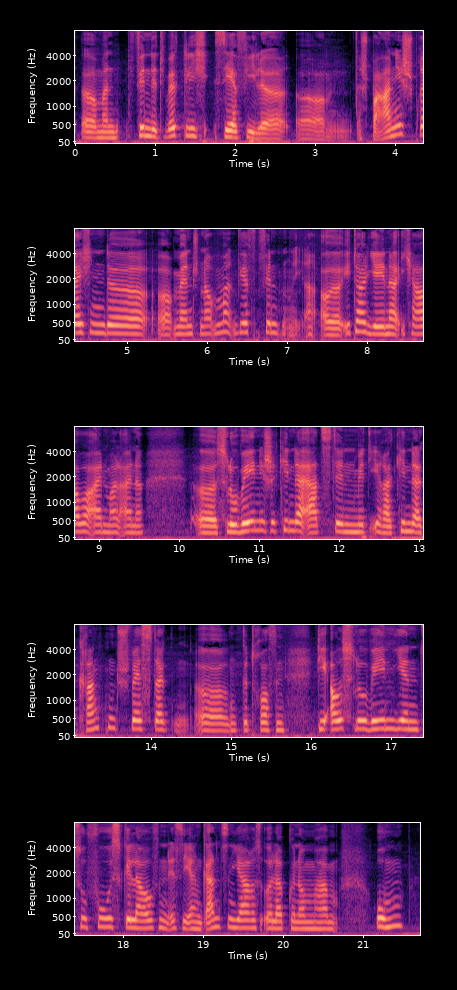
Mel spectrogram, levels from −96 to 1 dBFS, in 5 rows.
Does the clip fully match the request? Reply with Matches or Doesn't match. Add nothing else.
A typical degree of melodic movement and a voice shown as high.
Matches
